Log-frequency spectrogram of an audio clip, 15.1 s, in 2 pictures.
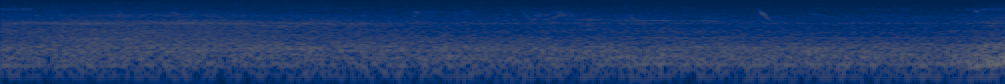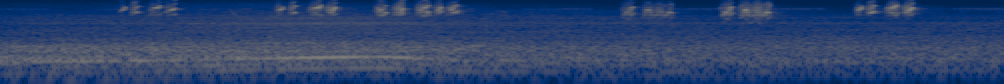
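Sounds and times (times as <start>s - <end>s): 
barn swallow calling: 8.4s - 15.0s.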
